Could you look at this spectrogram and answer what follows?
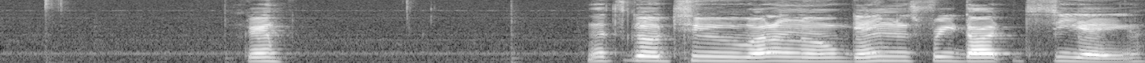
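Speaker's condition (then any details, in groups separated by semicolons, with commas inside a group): Cerebral palsy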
